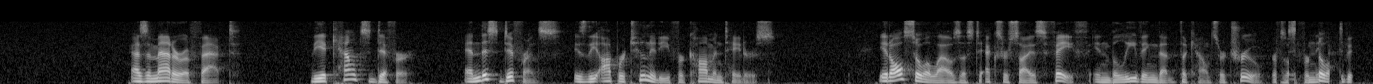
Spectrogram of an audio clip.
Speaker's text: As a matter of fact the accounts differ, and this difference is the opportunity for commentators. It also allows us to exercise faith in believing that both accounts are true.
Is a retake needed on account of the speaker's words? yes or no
yes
